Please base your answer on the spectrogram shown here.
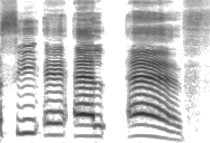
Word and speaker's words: calf: to k-l-o-w l-e-d-g-e knowledge which of the letter is silent okay three s-o-l-e-m-n m s-o-l-e-m-n okay that is solemn okay and number four c a l f baby calf which of the letter is silence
